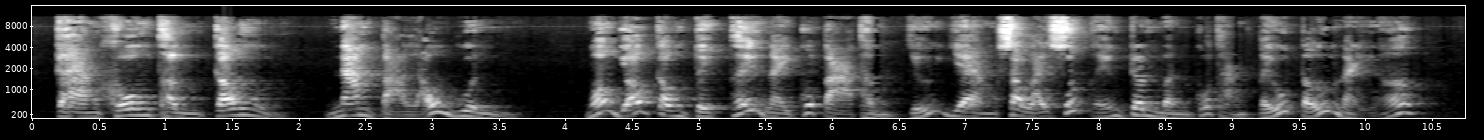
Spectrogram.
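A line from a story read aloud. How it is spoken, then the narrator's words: Roaring. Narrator (Vietnamese): Bắt đọc lão ma gầm tợ sống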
